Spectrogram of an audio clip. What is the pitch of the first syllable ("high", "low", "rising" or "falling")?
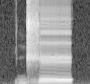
low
